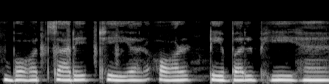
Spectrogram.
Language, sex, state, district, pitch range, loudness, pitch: Hindi, female, Jharkhand, Deoghar, 195-205 Hz, -12 LUFS, 200 Hz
